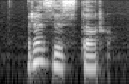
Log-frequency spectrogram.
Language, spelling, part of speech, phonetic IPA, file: Polish, rezystor, noun, [rɛˈzɨstɔr], LL-Q809 (pol)-rezystor.wav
